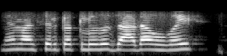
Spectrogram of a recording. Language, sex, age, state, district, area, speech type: Hindi, female, 18-30, Rajasthan, Karauli, rural, conversation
